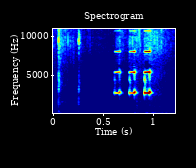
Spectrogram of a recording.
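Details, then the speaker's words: Opel Astra H with prototype shift-assistant device, tested with throttle pressed: one beep means rpm too low, two beeps rpm too high; slight delay, extra beeps. Two faint ticks then three quick high-pitched beeps; shift indicator powered and alerting. "один писк это слишком низкие обороты два писка слишком высокие обороты при на сжатом газе"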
